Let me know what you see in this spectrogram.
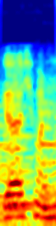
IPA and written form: ˈɡɜːrʃ.wɪn (Gershwin)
